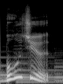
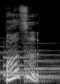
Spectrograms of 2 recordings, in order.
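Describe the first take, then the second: First: The name is said the Korean way, 'boju'. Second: The name is said the Japanese way, 'bazu'. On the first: "韓国語だとボジュと発音する" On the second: "日本語だとバズと読む"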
